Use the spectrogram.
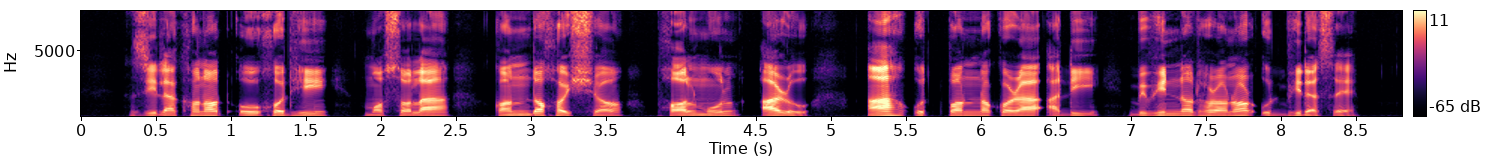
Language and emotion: Assamese, neutral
